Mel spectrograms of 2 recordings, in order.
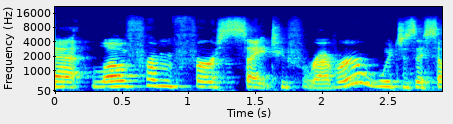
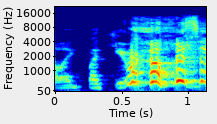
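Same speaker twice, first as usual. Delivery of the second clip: laughing; 7 dB louder than usual. Real, not acted. Retelling Fi cursing, laughing.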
